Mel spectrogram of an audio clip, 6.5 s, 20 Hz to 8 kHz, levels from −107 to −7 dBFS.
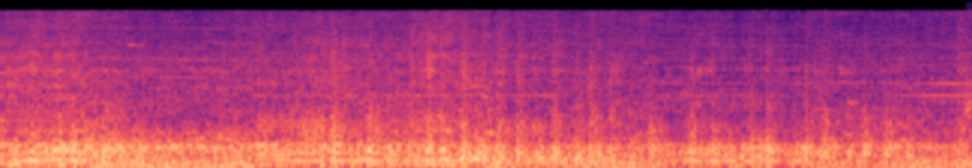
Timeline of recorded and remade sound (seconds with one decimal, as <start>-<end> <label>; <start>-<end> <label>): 0.0-0.6 remade; 0.6-1.7 recorded; 1.7-3.1 remade; 3.1-4.4 recorded; 4.4-5.4 remade; 5.4-6.5 recorded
